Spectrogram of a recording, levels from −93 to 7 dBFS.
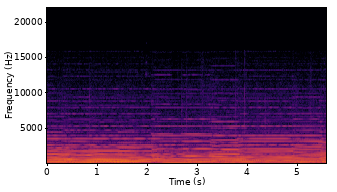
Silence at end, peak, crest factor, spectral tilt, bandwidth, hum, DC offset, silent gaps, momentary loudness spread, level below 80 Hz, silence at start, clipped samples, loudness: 0 s; -18 dBFS; 12 dB; -6 dB/octave; 14 kHz; none; under 0.1%; none; 5 LU; -74 dBFS; 0 s; under 0.1%; -30 LUFS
